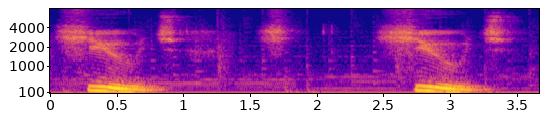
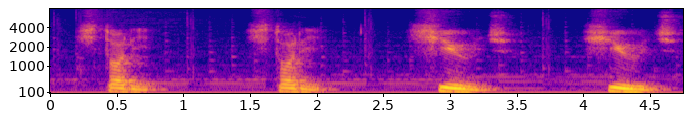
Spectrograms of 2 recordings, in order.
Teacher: If I say huge and just try and cut off the first sound I make when I say that word, huge, huge, that is a voiceless palatal fricative.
